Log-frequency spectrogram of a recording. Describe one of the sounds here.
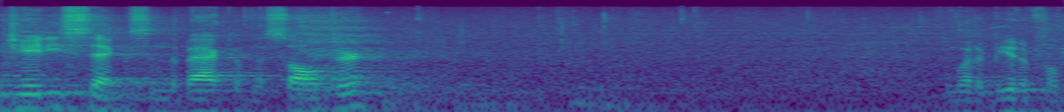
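A man speaks calmly through a microphone, pausing between phrases.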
